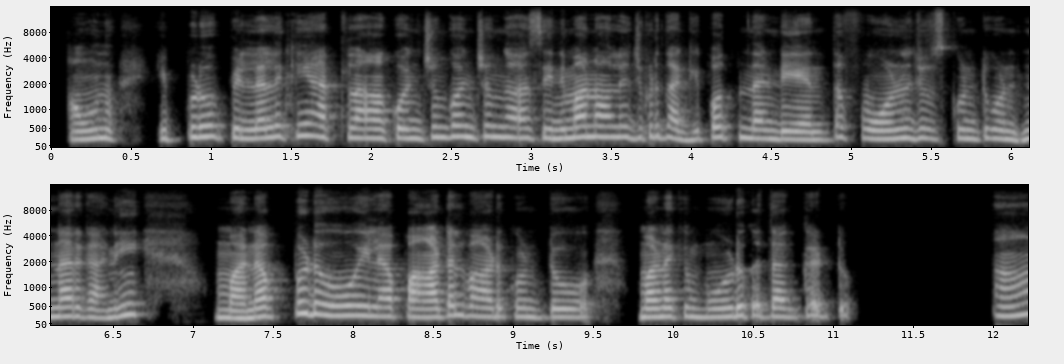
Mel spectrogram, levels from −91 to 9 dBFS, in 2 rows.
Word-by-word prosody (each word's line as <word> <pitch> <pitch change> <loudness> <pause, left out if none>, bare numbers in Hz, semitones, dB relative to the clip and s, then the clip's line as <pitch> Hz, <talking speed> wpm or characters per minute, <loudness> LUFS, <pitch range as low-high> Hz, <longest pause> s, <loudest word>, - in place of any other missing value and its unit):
అవును. 230 +3 +1 0.3
ఇప్పుడు 270 +7 0 0.2
పిల్లలకి 260 +5 +1
అట్లా 260 -2 -1 0.2
కొంచెం, 240 +2 -1
కొంచెంగా 275 -1 0 0.2
సినిమా 240 +2 +3
నాలెడ్జ్ 275 -3 0
కూడా 280 -1 -4
దగ్గిపోతుందండి. 230 +1 -1
ఎంత 200 +2 -5
ఫోన్లు 230 +1 +1
జూసుకుంటూ 235 0 -5
ఉంటున్నారు 230 +3 +2
గాని, 210 +7 0 0.6
మనప్పుడు 240 +10 +3 0.3
ఇలా 235 -1 +2
పాటలు 220 +5 +3
పాడుకుంటూ, 225 -1 -1 0.5
మనకి 230 +1 +3
మూడుకి 245 +4 +1
తగ్గట్టు, 225 -1 -4 1.0
ఆ! - - +1
235 Hz, 115 wpm, -21 LUFS, 220-260 Hz, 1.0 s, సినిమా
